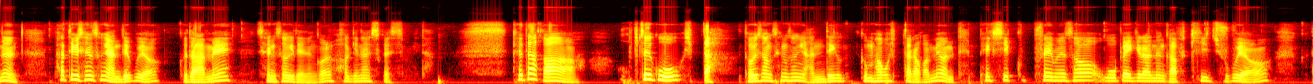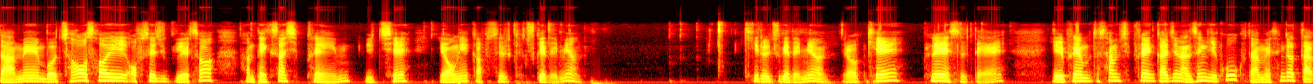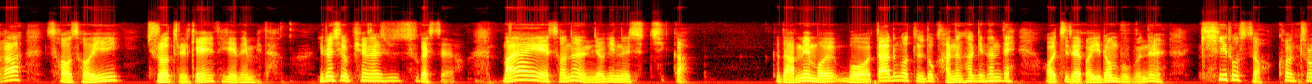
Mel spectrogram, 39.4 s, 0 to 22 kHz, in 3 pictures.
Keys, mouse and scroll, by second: 0.4 Return, 0.4 click, 0.4 KP_0, 0.4 KP_5, 2.0 Return, 2.0 right click, 2.0 KP_0, 2.0 KP_5, 2.3 click, 4.0 Return, 4.0 click, 4.0 right click, 4.0 KP_0, 5.1 click, 5.1 right click, 5.3 click, 5.3 right click, 6.2 click, 8.7 click, 9.0 click, 10.7 right click, 11.4 click, 13.2 click, 13.2 right click, 15.5 click, 16.0 right click, 16.9 click, 17.3 click, 18.3 click, 18.3 right click, 18.3 KP_0, 18.7 Return, 18.7 click, 18.7 right click, 18.7 KP_0, 19.8 click, 20.0-20.6 right drag, 22.6 click, 22.8 click, 22.9 Return, 22.9 right click, 22.9 KP_0, 24.6 click, 24.7 Return, 24.7 right click, 24.7 KP_0, 27.4 Return, 27.4 click, 27.4 right click, 27.4 KP_0, 29.0 click, 30.6 right click.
